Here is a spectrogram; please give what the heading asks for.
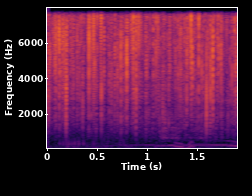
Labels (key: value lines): label: biophony, cascading saw
recorder: SoundTrap 600 or HydroMoth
